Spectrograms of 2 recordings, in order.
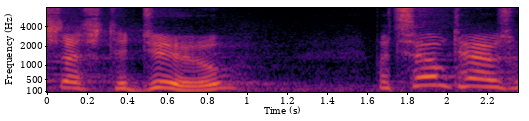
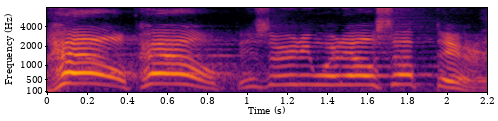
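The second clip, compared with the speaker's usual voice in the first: shouted higher and louder for help; desperate yell; 8 semitones higher, 6 dB louder than usual. Retold or imitated. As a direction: yell for anyone else up there. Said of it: "Jack yelled".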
